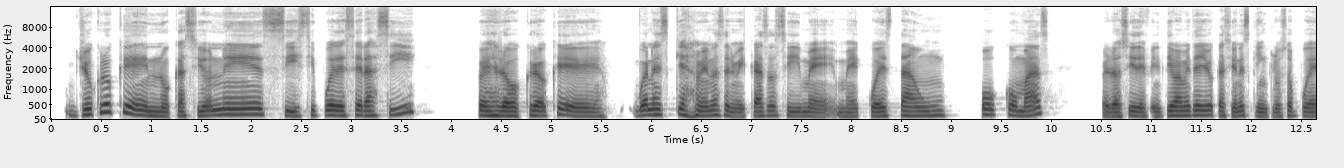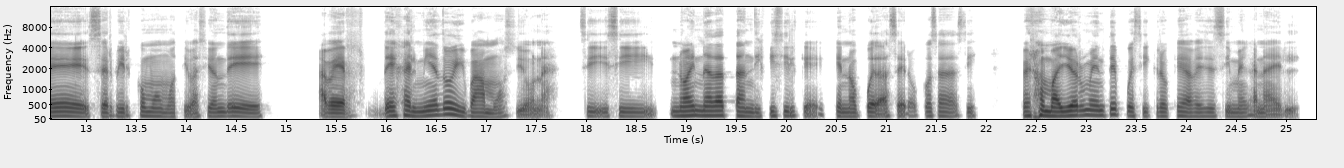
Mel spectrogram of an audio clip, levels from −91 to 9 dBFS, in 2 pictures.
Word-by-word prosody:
Yo 170 +5 +1
creo 255 +3 +2
que 220 - +4
en 140 -1 +2
ocasiones 170 +8 +2
sí, 145 -6 -2
sí 145 +4 -6
puede 155 0 +4
ser 155 +1 +1
así, 175 - -2 0.6
pero 145 -2 +4
creo 145 -2 +3
que, 135 -8 +2 0.3
bueno, 160 +4 +3
es 175 0 +1
que 175 0 +1
al 155 0 -1
menos 155 +3 +1
en 150 -4 +1
mi 120 0 -2
caso 140 +3 +1
sí 135 -2 -2
me 125 -3 0
me 125 0 -3
cuesta 135 +2 +1
un 145 +2 -2 0.3
poco 175 -3 0
más, 195 +8 +1 0.5
pero 125 0 +2
sí, 145 +3 -1
definitivamente 150 +4 +2
hay 155 0 +4
ocasiones 145 -1 -1
que 135 - -4
incluso 125 +3 -3
puede 135 -1 +2
servir 125 +3 -5
como 135 -2 -2
motivación 120 +2 -5
de: 120 -3 0 0.5
"A - - -2
ver, 115 -1 +4 0.2
deja 145 +3 -1
el 135 - 0
miedo 160 +7 +2
y 145 -5 0
vamos 120 +1 -3
de - - -5
una". - - -9 0.2
Si 135 -2 -7
si 125 -1 -6
no 140 0 0
hay 150 +1 +4
nada 150 0 +4
tan 135 -3 0
difícil 140 +3 -6
que 170 - -9
que 135 - -2
no 120 -1 -3
pueda 130 - +1
hacer 135 - -6
o - - -13
cosas 135 -2 -5
así. 130 +2 -12 0.4
Pero 140 +3 +2
mayormente, 155 +5 +4
pues 145 -6 -5
sí 130 -2 -10
creo 130 -1 -5
que 140 0 -4
a 125 - 0
veces 125 +1 -6
sí - - -7
me 120 0 -5
gana - - -5
el - - -10
140 Hz, 180 wpm, -22 LUFS, 130-155 Hz, 0.6 s, que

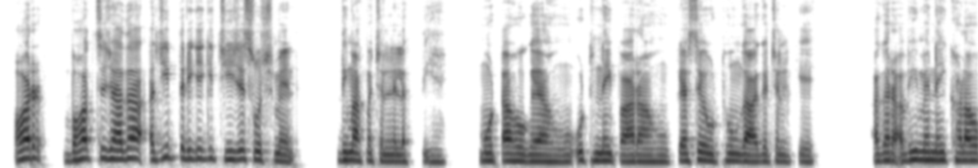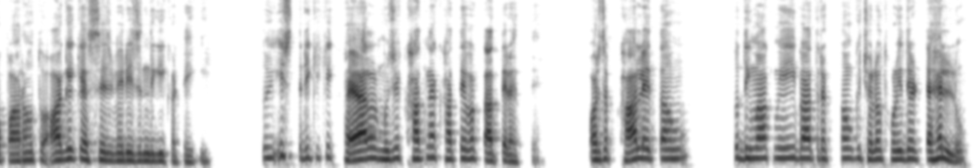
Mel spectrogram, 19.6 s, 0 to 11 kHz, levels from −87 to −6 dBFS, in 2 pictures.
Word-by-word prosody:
और 190 +5 +5 0.2
बहुत 190 +7 +2
से 200 - -1
ज़्यादा 185 +2 +5
अजीब 195 +6 -2
तरीके 190 -1 0
की 190 +2 -5
चीज़ें 175 -1 -1
सोच 165 -3 -1
में 135 -3 0 0.5
दिमाग 155 -2 +2
में 150 - -2
चलने 135 -2 -2
लगती 130 -1 -6
हैं। 125 -1 -7 0.4
मोटा 150 -1 +1
हो 140 -1 +2
गया 135 0 +3
हूँ, 130 0 -3
उठ 160 -1 -3
नहीं 150 0 +1
पा 130 0 +3
रहा 130 0 0
हूँ, 130 0 -4
कैसे 145 +2 +1
उठूँगा 140 -1 +1
आगे 130 +1 0
चल 130 0 -5
के? 125 -1 -8 0.6
अगर 150 +3 +1
अभी 160 +4 +1
मैं 160 -1 +2
नहीं 155 0 +2
खड़ा 150 -2 +2
हो 150 - +2
पा 140 - +1
रहा 150 - -2
हूँ 155 - -2
तो 165 - -5
आगे 160 +5 +2
कैसे 165 -3 0
मेरी 150 0 +1
ज़िंदगी 140 0 -1
कटेगी? 125 +1 -11 0.5
तो 210 - -6
इस 240 +3 -3
तरीके 200 0 -7
के 220 - -8
ख़्याल 200 -1 +7
मुझे 180 +1 -1
खाना 185 +4 0
खाते 185 -2 -2
वक़्त 190 -2 -3
आते 145 +1 +3
रहते 130 -4 -6
हैं। - - -26 0.5
और 165 - +2
जब 190 +2 -4
खा 150 +1 +5
लेता 190 0 +2
हूँ 190 +4 -4 0.5
तो - - -4
दिमाग 200 +1 +1
में 200 - -4
यही 205 +1 -1
बात 195 0 +1
रखता 190 +1 -5
हूँ 195 - -6
कि 200 - -7
चलो 180 0 -2
थोड़ी 175 0 -2
देर 185 +1 +1
टहल 180 +3 +5
लूँ। - - -6
160 Hz, 225 wpm, -24 LUFS, 140-190 Hz, 0.6 s, ख़्याल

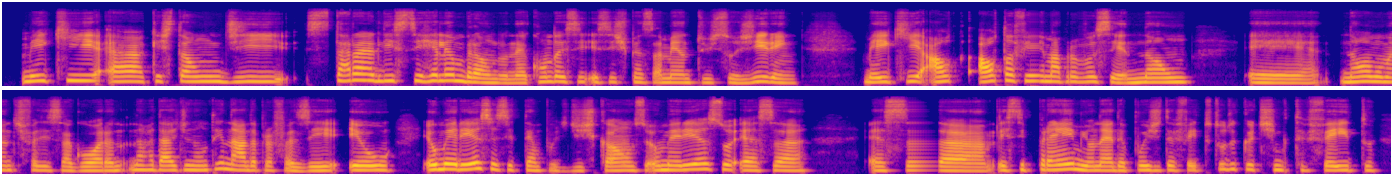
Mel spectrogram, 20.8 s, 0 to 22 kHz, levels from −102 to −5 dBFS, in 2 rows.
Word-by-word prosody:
meio 250 +2 +1
que 275 0 +1
a 235 0 +2
questão 235 0 -1
de 230 +6 -3
estar 265 -1 -3
ali 265 -3 +3
se 265 - -3
relembrando, 240 -9 +2
né, 170 0 -2
quando 225 +6 -2
esse 220 -1 -3
esses 205 0 -6
pensamentos 185 -2 -4
surgirem, 180 0 +1 0.5
meio 210 0 +2
que 240 +3 -1
au 230 +2 +3 0.2
autoafirmar 255 -1 +2
pra 230 0 -3
você: 210 -4 -1
"Não, 205 +3 +1 0.5
eh, 175 -2 -1
não 220 +2 +1
é - - +4
o - - +2
momento 215 -2 0
de - - -9
fazer 200 - -4
isso 190 +1 -5
agora. 185 +1 +1
Na 220 +2 -3
verdade, 210 0 0
não 210 0 0
tem 270 - -4
nada 205 -4 +2
para 195 -1 -6
fazer, 185 +2 -2
eu 210 -1 +4 0.2
eu 230 - +6
mereço 250 +2 +6
esse 215 -2 -3
tempo 195 -1 -5
de 160 - -16
descanso, 190 +2 -2
eu - - 0
mereço 235 +3 +2
essa 190 -2 -1 0.4
essa 200 +1 -4 0.5
esse 200 +1 -2
prêmio, 220 +1 +3
né, 195 -1 +2
depois 195 +2 -1
de 190 - -6
ter 210 0 -3
feito 190 0 -7
tudo 245 0 -5
que 235 - -4
eu 225 - -4
tinha 220 0 -2
que 195 - -18
ter 195 - -11
feito, 200 0 -1
210 Hz, 180 wpm, -23 LUFS, 190-235 Hz, 0.5 s, eu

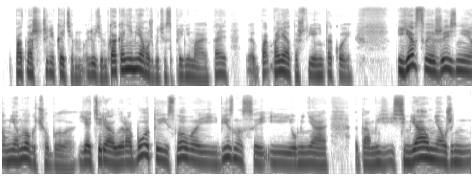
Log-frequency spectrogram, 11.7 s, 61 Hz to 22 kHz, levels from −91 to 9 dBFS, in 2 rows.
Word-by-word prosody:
по 160 - +1
отношению 155 +1 -4
к - - -11
этим 125 -5 -3
людям, 140 -4 -5
как 180 +6 +3
они 205 +2 +8
меня, 205 -1 +6
может 145 -7 -2
быть, 120 -1 -10
воспринимают. 120 -4 -8
Наи 150 0 -5 0.6
понятно, 170 -6 +2
что 125 +4 -10
я 140 - 0
не 135 0 -3
такой. 135 -4 -7 0.5
И 185 - +3
я 225 +9 +8
в - - -3
своей 195 -6 +3
жизни, 185 -1 +2
у - - -4
меня 165 +1 +1
много 175 -6 +2
чего 135 - -8
было. 110 -3 -9
Я 150 0 +2
терял 150 -3 +2
и - - +3
работы, 180 - +1
и 155 - -3
снова, 180 -1 +1
и 140 -2 -6
бизнесы, 165 -4 -2
и 140 0 -6
у 130 - -2
меня 135 -2 -3 0.4
там 130 -1 -3
и - - -1
и 140 +2 -9
семья 165 +8 +4
у 190 - +6
меня 170 -3 +2
уже 150 0 -2
н 150 - -1
150 Hz, 235 wpm, -22 LUFS, 135-175 Hz, 0.6 s, они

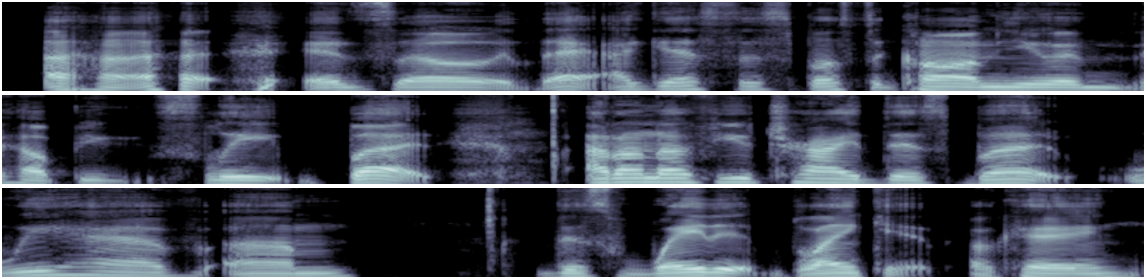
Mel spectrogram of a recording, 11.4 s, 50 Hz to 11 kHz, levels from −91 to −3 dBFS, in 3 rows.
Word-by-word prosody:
Uh-huh, - - +1 0.5
and 105 +1 -1
so 110 -5 0
that, - - 0
I 115 - -4
guess, 130 +2 -5
is 120 -1 -8
supposed 120 +1 -5
to 105 - -7
calm 110 +3 +3
you 110 -1 +1
and 105 +2 -4
help 110 -3 -1
you 105 -3 -8
sleep, 110 0 0 0.2
but, - - +5 0.5
I 130 - +5
don't 145 +2 +6
know 145 - +6
if 140 -2 -3
you 140 0 0
tried 130 -4 +1
this, 110 -2 -2
but 120 +4 +2 0.2
we 125 +10 -2
have, 130 -5 -3 0.2
um, 100 +2 -3 0.6
this 110 +1 -3
weighted 115 +8 +4
blanket, 105 +3 +1 0.2
okay? 100 -1 0
110 Hz, 165 wpm, -26 LUFS, 105-125 Hz, 0.6 s, don't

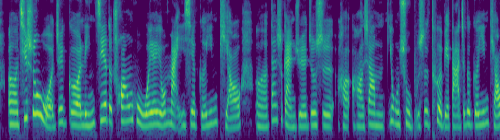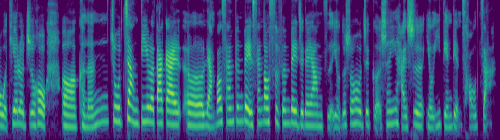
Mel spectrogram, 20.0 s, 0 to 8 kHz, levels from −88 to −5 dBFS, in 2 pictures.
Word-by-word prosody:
呃， 235 0 +2
其 340 +10 +7
实 435 +4 +4
我 310 - +4
这 260 +7 -2
个 225 -4 +3
临 215 +2 -3
街 310 +4 +3
的 275 -3 -1
窗 290 +1 +1
户， 275 -9 -2
我 215 +1 +2
也 235 +1 +4
有 225 -1 0
买 235 -3 +1
一 215 - -12
些 230 +1 +4
隔 205 -1 -8
音 245 +5 -8
条， 195 -3 -2 0.3
呃， 200 -3 -6
但 310 0 -6
是 315 - -2
感 220 -9 +1
觉 200 +1 -3
就 225 +2 -1
是 210 -2 -1
好 195 -3 -5
好 200 -2 -4
像 215 -1 -1
用 265 -5 -5
处 230 +1 +2
不 205 +2 -14
是 245 +3 0
特 215 - -1
别 200 -2 -2
大。 200 0 -1
这 220 - -5
个 235 - +1
隔 220 -1 -4
音 235 +4 -5
条 200 -6 0
我 200 -3 -2
贴 250 +6 -3
了 245 - -1
之 225 +1 -2
后， 225 -4 +1 0.3
呃， 200 -3 +2
可 210 - -6
能 225 +9 -7
就 290 -2 -2
降 280 -3 +5
低 280 +3 -2
了 270 - +3
大 255 0 +5
概， 235 -2 +7 0.2
呃， 215 -1 +1
2 195 -3 0
到 255 +2 +1
3 275 0 +1
分 280 0 -8
贝， 280 -4 +6
3 255 +3 +4
到 275 0 +3
4 275 0 +4
分 250 0 -7
贝 250 -2 +2
这 225 0 -2
个 220 -1 -4
样 210 -1 -2
子， 200 - -8
有 200 - -10
的 225 - -8
时 230 - -4
候 245 -1 -3
这 235 +1 -5
个 - - -11
声 240 0 -2
音 255 +1 -8
还 190 -5 -5
是 215 +1 +1
有 185 -3 -8
一 220 +4 -13
点 200 -3 -6
点 205 - -7
嘈 195 -2 -2
杂。 - - -4
225 Hz, 250 characters per minute, -23 LUFS, 210-255 Hz, 0.3 s, 其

